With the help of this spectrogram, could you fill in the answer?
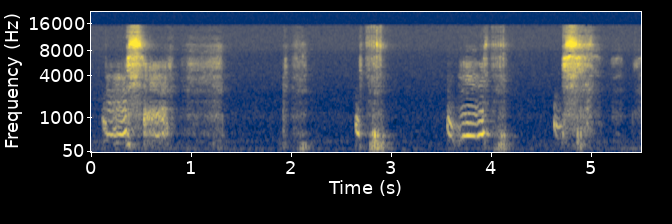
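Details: French Bulldog wanting attention indoors: breathy snorts and short grunts, with one brief warbling whine near the middle, in a quiet small room.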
